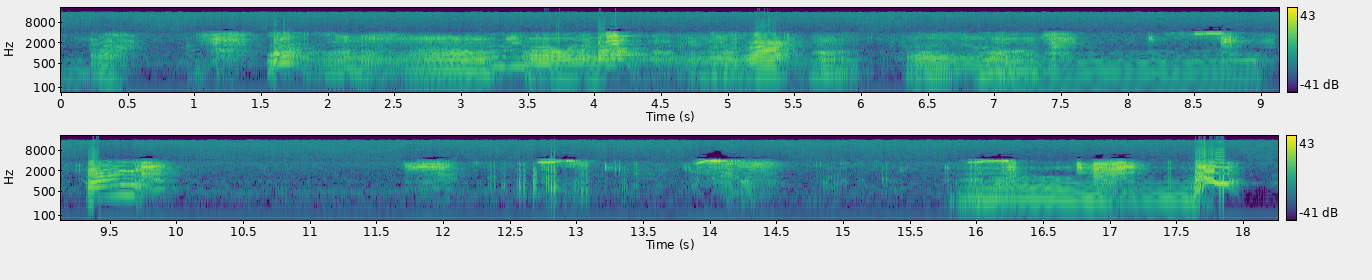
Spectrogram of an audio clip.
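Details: Pair of pet dogs, a half German Shepherd and a Goldendoodle, trade wavering whines, yodelling howls and low growly moans in repeated bursts separated by quiet stretches, with a faint steady hum between outbursts.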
